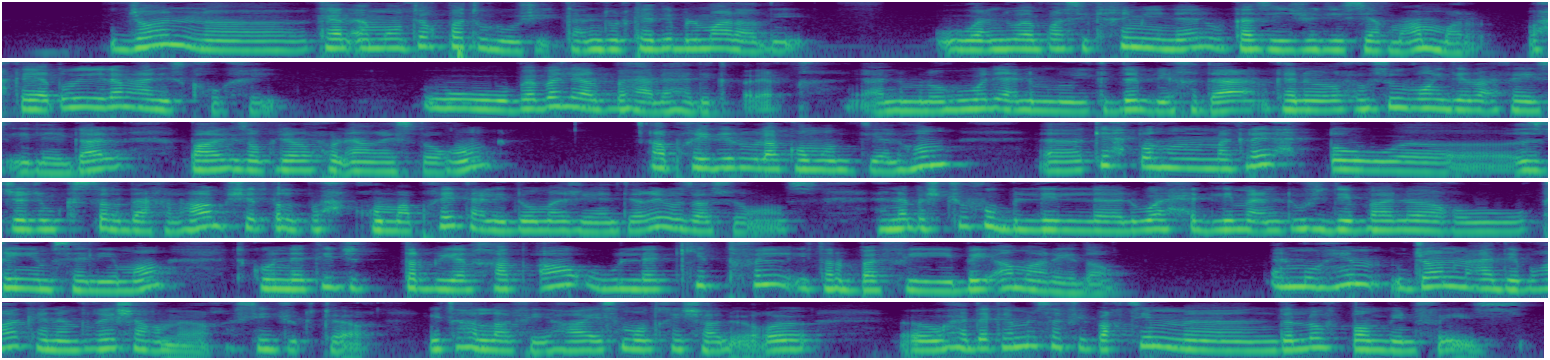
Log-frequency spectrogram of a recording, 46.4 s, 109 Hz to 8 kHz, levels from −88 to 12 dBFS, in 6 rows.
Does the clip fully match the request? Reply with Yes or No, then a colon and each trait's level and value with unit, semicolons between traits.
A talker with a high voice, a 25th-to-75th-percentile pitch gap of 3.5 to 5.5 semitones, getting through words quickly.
No: high, 215 Hz; average, 2.9 semitones; fast, 140 wpm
